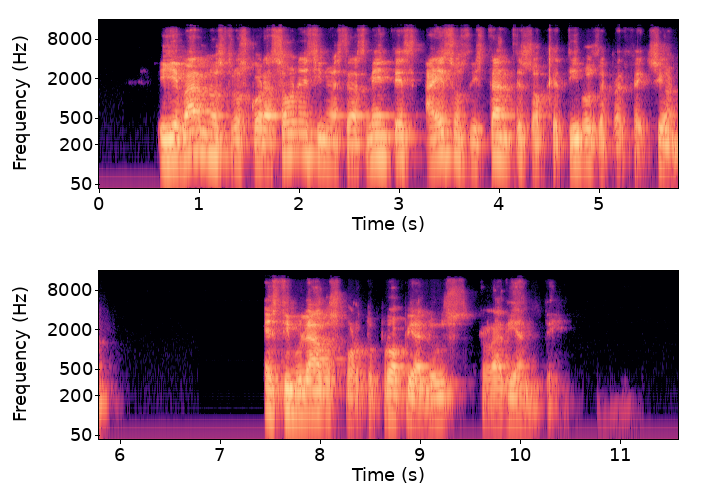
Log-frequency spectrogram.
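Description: A man reads aloud calmly, heard through an online call.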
